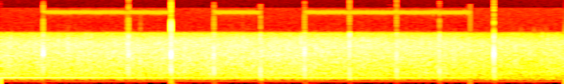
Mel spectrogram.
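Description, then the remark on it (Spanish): A crowd applauds the ambassador of Spain in Colombia, clapping steadily throughout, a dense, even wash of applause with a few sharper individual claps popping out. A faint low hum sits underneath, and no one speaks. “En Soacha, que ha tenido tanta pobreza y tantas dificultades, pero tanta riqueza humana, tanta capacidad humana, démosle un aplauso al embajador de España por su apoyo.”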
